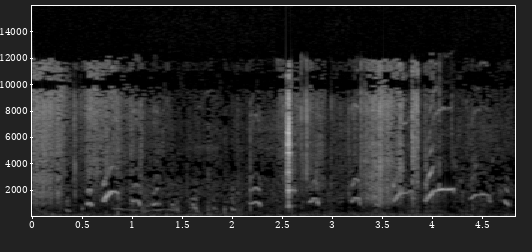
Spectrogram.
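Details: Nursing street puppies give scattered short whines, some bending upward, others dropping, spread through the clip over a hiss of background noise and a single sharp click.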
